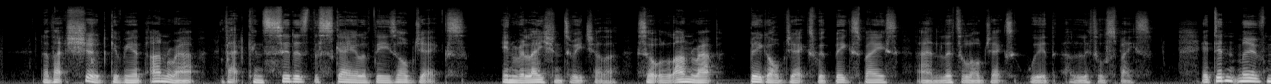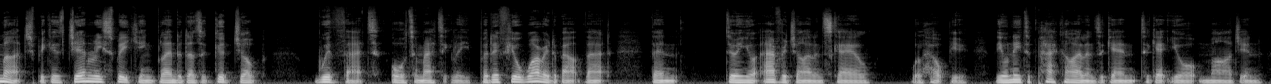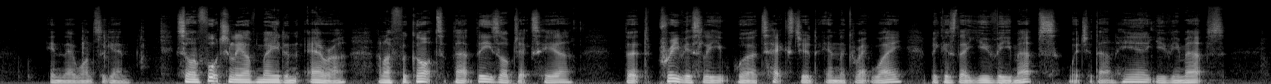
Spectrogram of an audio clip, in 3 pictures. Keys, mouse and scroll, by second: 0.0 ctrl+space, 0.6-1.9 scroll down 10, 1.9 shift+middle click, 2.3-2.7 scroll down 1, 2.7-23.1 middle drag, 27.0 click, 31.1 click.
